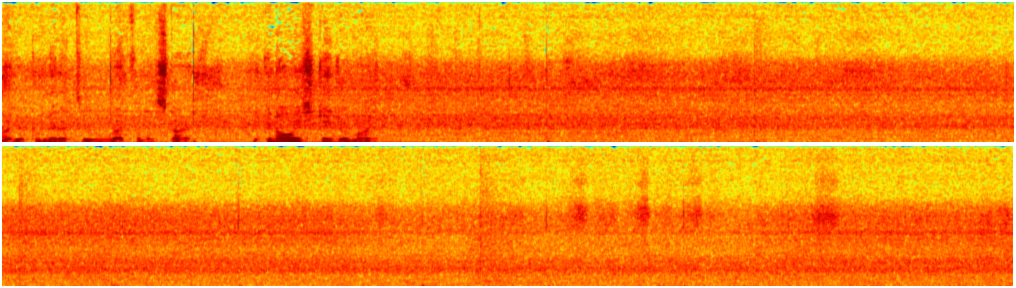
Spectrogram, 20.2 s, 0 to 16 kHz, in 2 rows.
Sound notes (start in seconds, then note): 4.9 computer mouse tapping; 4.9 faint techno music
